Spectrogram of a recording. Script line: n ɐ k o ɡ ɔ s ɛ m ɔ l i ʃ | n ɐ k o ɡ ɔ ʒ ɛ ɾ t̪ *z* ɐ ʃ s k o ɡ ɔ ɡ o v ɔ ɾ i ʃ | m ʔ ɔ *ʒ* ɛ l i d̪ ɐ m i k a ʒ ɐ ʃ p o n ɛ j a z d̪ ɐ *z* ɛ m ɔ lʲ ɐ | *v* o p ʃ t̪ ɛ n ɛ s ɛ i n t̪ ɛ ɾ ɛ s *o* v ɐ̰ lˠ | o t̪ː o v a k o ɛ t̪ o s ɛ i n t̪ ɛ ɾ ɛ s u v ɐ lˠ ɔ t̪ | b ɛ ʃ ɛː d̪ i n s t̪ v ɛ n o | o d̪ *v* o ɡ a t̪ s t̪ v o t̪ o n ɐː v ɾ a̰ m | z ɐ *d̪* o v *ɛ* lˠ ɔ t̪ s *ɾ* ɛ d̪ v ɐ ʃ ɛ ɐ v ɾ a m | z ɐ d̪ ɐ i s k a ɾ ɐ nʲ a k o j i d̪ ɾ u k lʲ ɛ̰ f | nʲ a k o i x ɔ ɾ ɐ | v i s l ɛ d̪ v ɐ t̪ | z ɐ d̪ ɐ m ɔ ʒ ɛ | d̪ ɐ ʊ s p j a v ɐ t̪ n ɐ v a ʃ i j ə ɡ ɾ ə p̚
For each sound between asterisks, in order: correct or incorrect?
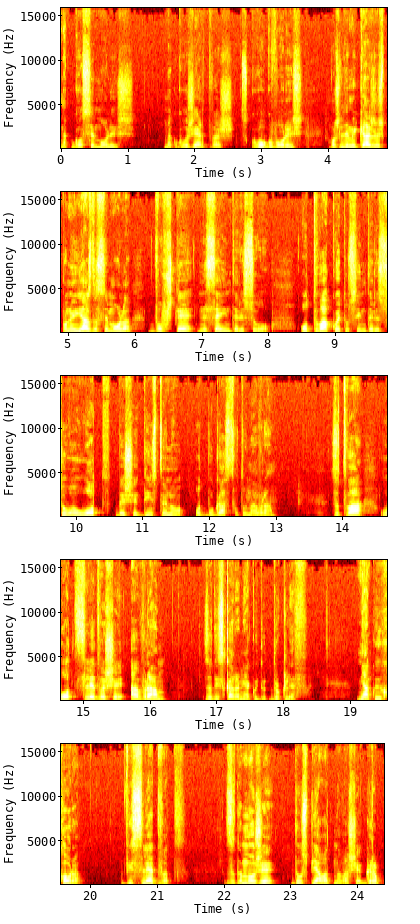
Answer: incorrect: v, correct, incorrect: s, correct, incorrect: u, incorrect: b, incorrect: t̪, incorrect: a, incorrect: l

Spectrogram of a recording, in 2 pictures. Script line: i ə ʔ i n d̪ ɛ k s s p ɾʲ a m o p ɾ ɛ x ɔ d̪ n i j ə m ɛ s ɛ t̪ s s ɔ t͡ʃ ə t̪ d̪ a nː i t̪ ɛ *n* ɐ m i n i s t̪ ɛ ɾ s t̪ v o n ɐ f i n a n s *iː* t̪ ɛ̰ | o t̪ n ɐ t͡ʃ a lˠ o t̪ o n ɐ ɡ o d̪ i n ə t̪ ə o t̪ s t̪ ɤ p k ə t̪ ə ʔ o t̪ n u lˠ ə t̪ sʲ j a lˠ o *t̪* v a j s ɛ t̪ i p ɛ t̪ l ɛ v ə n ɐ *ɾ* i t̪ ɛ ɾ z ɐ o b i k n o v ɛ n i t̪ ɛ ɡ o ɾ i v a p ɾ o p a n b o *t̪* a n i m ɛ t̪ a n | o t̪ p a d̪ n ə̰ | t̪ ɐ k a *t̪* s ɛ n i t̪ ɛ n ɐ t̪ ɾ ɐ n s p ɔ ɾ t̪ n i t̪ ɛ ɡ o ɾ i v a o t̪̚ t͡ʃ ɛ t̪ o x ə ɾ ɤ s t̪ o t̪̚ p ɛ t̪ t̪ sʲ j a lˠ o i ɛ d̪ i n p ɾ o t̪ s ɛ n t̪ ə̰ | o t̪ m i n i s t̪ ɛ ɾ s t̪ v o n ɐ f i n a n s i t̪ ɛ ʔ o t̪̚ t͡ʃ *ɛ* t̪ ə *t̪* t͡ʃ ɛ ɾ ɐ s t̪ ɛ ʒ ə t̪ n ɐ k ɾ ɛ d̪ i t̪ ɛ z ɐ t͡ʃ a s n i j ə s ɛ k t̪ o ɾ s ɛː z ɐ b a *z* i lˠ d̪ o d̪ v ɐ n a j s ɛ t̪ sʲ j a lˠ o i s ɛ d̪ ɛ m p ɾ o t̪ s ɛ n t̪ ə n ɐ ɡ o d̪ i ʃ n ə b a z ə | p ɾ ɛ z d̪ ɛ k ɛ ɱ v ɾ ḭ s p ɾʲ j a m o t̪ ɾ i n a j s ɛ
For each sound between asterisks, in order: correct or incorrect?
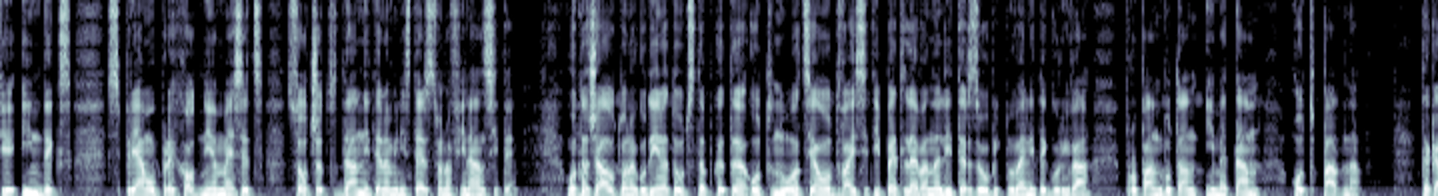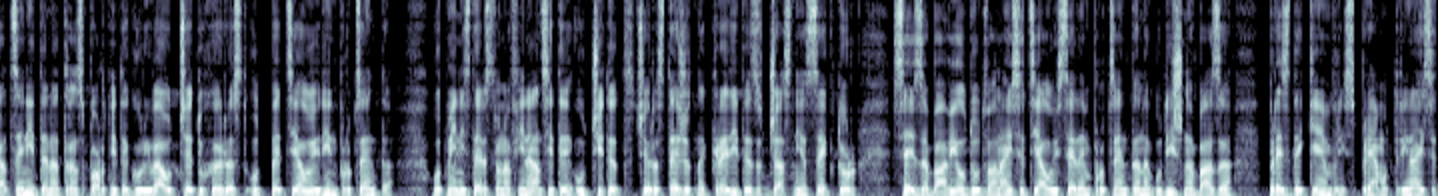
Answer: correct, incorrect: i, incorrect: d̪, incorrect: l, correct, correct, incorrect: i, correct, incorrect: v

